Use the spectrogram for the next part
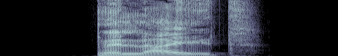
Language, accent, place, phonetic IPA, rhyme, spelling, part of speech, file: German, Germany, Berlin, [bəˈlaɪ̯t], -aɪ̯t, beleiht, verb, De-beleiht.ogg
- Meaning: inflection of beleihen: 1. third-person singular present 2. second-person plural present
